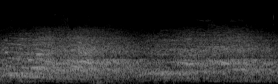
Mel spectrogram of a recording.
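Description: A wrestling crowd in an arena in Hazleton, Pennsylvania chants steadily as a dense, continuous wash of massed voices, loud and unbroken throughout.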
